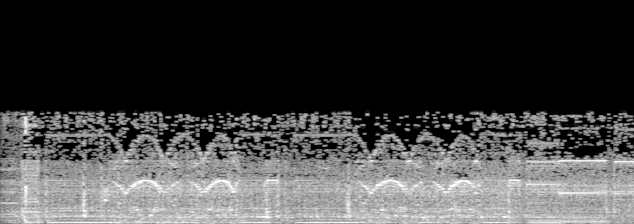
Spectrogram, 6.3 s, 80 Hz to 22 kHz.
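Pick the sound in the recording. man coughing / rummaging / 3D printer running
3D printer running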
